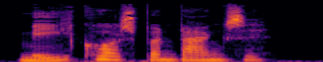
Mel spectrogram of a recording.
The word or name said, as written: mailkorrespondance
